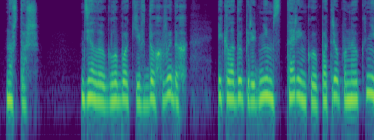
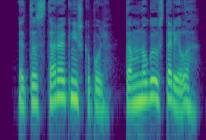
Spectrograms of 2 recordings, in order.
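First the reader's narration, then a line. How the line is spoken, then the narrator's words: Calm. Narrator (Russian): произносит спокойно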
